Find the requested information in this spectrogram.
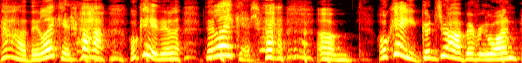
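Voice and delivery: high, loud, strained laughing relief; forced nervous laughter. Retold or imitated. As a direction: laugh nervously through the words. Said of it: "very forced, strained, like, nervous preview, preview laughter".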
